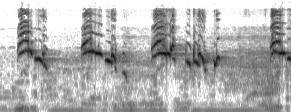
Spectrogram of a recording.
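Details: Gacor white-rumped shama from Medan, kept to trigger other shamas into singing, repeating loud whistled phrases that start high and slur downward, with faint low hum between phrases.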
